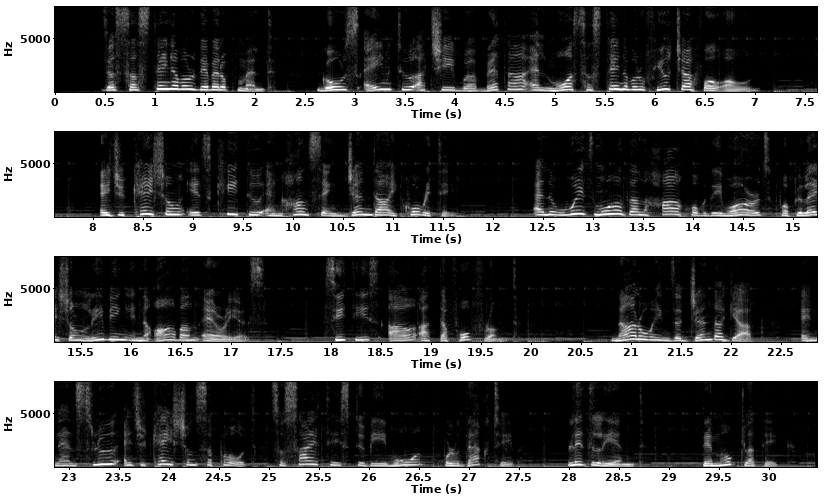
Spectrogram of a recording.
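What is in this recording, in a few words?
Japanese, female, English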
